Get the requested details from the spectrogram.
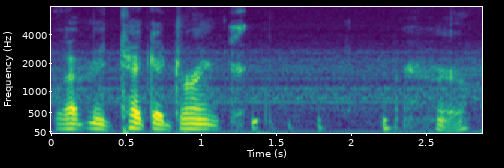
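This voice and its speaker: A man hosting a gameplay walkthrough, calmly explaining each button press step by step. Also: medium pitch, a little hiss or hum, poor audio. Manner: slow, plain step-by-step explaining of controls. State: has the hiccups. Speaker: gameplay video host.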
